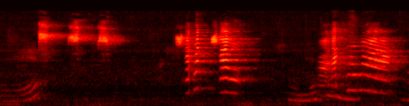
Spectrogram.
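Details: Talkative pet Alexandrine parakeet speaking Urdu/Hindi: three quick high chirps, then two bursts of rapid, shrill, speech-like phrases separated by a short pause.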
